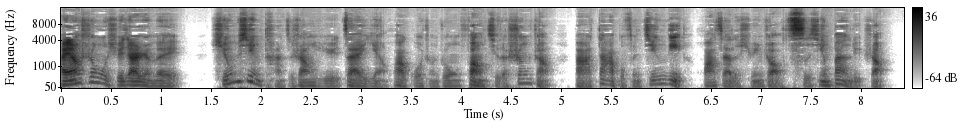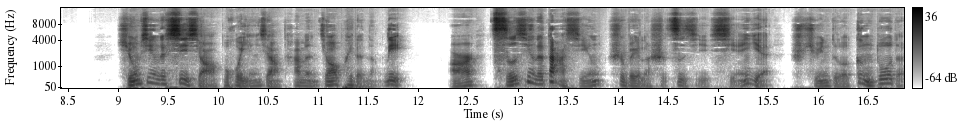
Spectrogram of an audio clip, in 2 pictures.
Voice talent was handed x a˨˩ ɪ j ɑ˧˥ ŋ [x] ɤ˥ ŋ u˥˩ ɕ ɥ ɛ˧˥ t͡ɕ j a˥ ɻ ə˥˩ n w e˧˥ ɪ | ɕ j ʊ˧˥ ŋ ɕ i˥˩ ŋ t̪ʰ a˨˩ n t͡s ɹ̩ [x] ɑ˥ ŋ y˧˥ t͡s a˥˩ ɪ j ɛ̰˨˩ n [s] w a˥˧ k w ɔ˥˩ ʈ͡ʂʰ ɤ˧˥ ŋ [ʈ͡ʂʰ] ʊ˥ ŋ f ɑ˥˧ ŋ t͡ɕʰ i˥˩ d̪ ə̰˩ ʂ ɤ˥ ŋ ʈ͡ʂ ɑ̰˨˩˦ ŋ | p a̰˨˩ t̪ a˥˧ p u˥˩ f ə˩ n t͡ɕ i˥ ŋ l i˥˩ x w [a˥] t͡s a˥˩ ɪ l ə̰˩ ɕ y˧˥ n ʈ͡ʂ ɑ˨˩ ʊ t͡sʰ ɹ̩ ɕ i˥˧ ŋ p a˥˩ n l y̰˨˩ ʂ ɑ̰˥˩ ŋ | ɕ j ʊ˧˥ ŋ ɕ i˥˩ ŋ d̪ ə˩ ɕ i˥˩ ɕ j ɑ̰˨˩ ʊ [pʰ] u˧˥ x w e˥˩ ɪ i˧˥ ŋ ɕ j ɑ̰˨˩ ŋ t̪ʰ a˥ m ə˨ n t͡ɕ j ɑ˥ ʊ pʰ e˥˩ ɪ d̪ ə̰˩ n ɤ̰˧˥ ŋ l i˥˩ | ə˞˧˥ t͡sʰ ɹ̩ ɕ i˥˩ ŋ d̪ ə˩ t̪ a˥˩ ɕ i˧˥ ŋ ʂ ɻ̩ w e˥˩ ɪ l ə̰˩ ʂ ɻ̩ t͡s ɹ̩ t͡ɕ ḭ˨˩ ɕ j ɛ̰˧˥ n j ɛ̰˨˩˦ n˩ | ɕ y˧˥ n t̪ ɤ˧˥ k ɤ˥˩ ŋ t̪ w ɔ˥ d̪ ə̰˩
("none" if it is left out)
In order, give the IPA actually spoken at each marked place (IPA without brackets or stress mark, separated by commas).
ʂ, ʂ, x, ʈ͡ʂ, a˥, p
